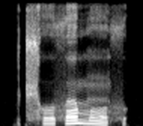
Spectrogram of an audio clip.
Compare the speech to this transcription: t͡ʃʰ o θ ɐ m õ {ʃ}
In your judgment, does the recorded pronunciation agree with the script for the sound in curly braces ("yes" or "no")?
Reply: no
